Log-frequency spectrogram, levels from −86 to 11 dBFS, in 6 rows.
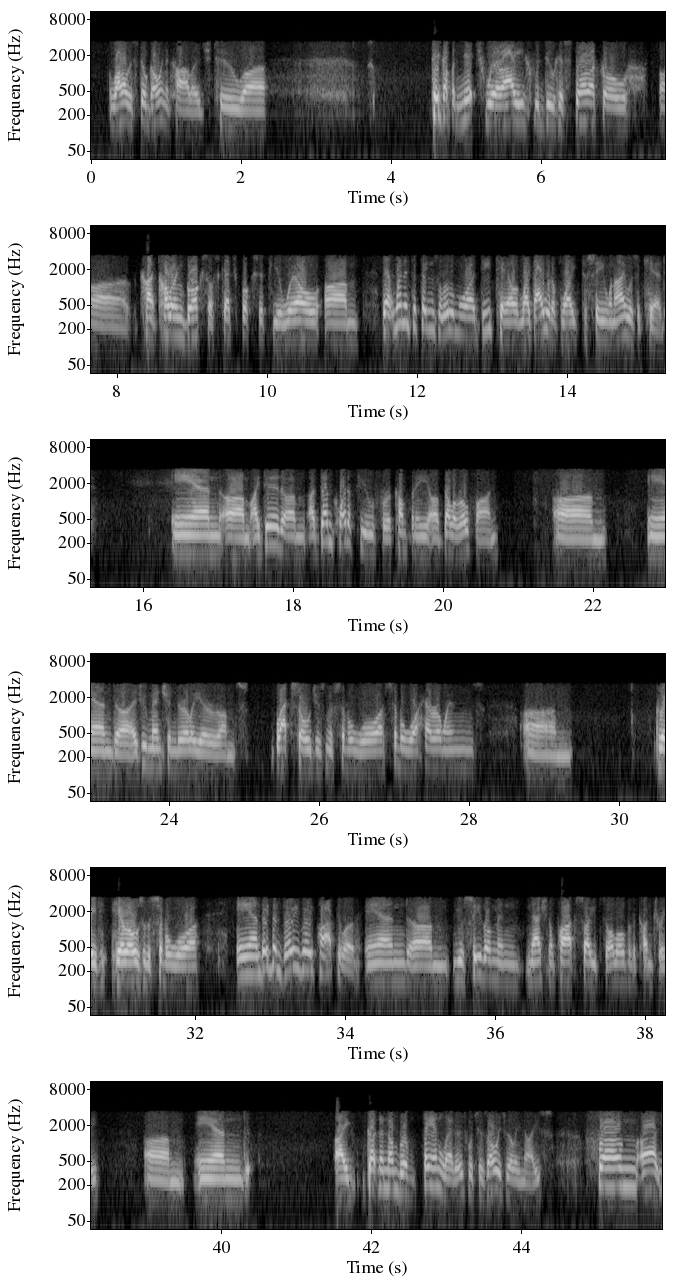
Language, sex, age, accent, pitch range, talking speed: English, male, 50-69, American, 125-185 Hz, 160 wpm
